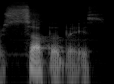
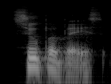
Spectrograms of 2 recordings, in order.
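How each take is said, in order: First: Supabase said with "sup" as in supper; variant pronunciation. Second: Said in the usual way. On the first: Shown as a demonstration. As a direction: say Supabase as SUP-uh-base, short first vowel. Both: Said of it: "however you wanna pronounce it".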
